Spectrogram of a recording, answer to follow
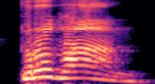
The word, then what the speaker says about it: প্রধান: যেমন দেখো, প্রধান, প্রধান, প্রধান, প্রভাত, প্রভাত। এখন দেখো প্রধানটা কেমন উচ্চারিত হচ্ছে, যে আদ্য রফলাযুক্ত অ, আদ্য রফলাযুক্ত অ ও এর মতো উচ্চারিত হবে, তাহলে উচ্চারণ হবে কিন্তু প্রধান, প্রধান।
